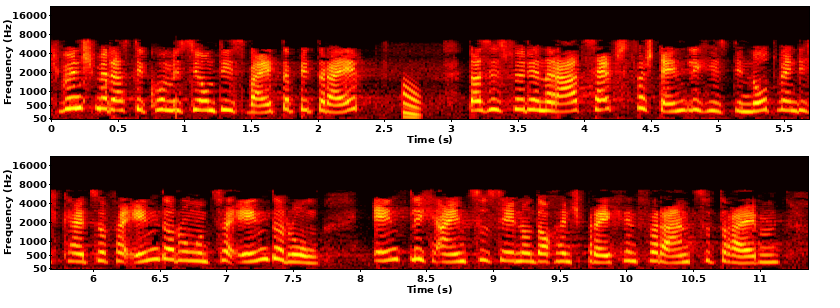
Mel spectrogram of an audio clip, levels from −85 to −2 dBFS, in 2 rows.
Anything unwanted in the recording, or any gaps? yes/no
yes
